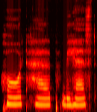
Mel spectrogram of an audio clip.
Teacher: तो इसको बोलते समय ऑब्स्ट्रक्शन हमारे गले में होती है एंड इसमें वोकल कॉर्ड्स होती हैं वाइड अपार्ट, हेंस ह इज ग्लोटल वॉइसलेस फ्रिकेटिव। इसके एग्जांपल्स हैं हॉट, हेल्प, बिहेस्ट एट्सेट्रा।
